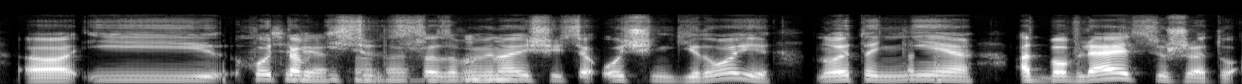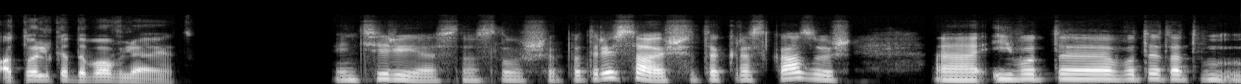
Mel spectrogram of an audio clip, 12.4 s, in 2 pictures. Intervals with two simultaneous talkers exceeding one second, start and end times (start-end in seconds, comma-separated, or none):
1.3-2.6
